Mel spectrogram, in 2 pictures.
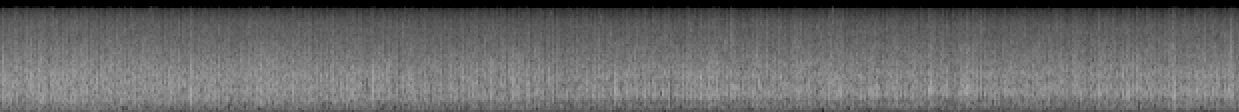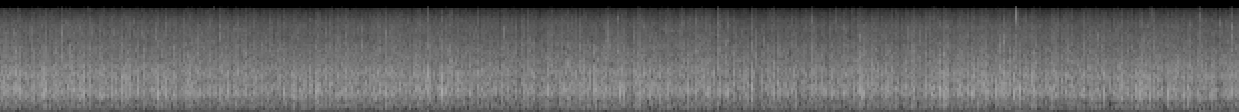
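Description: Steady monsoon rain falling on the camp, a dense even hiss with scattered individual drops ticking.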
